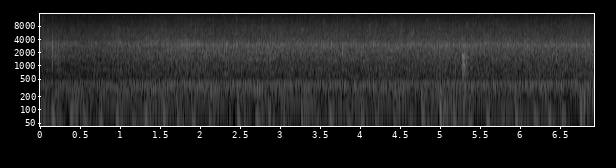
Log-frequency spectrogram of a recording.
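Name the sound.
beef liver with onions and peppers sizzling in a pan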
